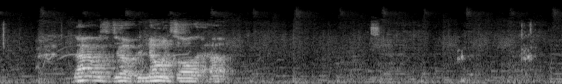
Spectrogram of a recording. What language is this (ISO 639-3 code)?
eng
